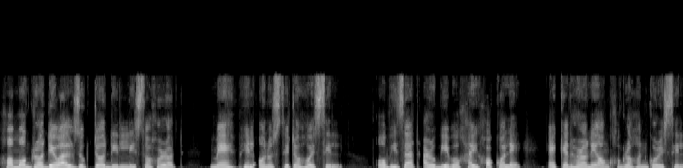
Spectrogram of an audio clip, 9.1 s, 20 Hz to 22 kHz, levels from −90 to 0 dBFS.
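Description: No technical faults can be heard in this speech recording. It has passed through a call connection, and the sound stops at about 12 kHz at the top, which points to an Opus codec limited to that band.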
